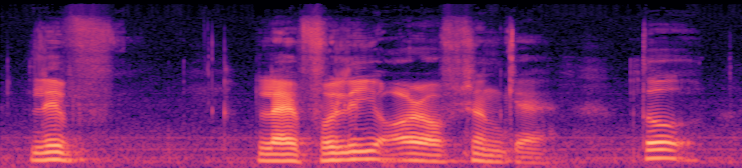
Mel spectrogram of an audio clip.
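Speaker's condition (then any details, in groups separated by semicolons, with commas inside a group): Coma after road accident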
